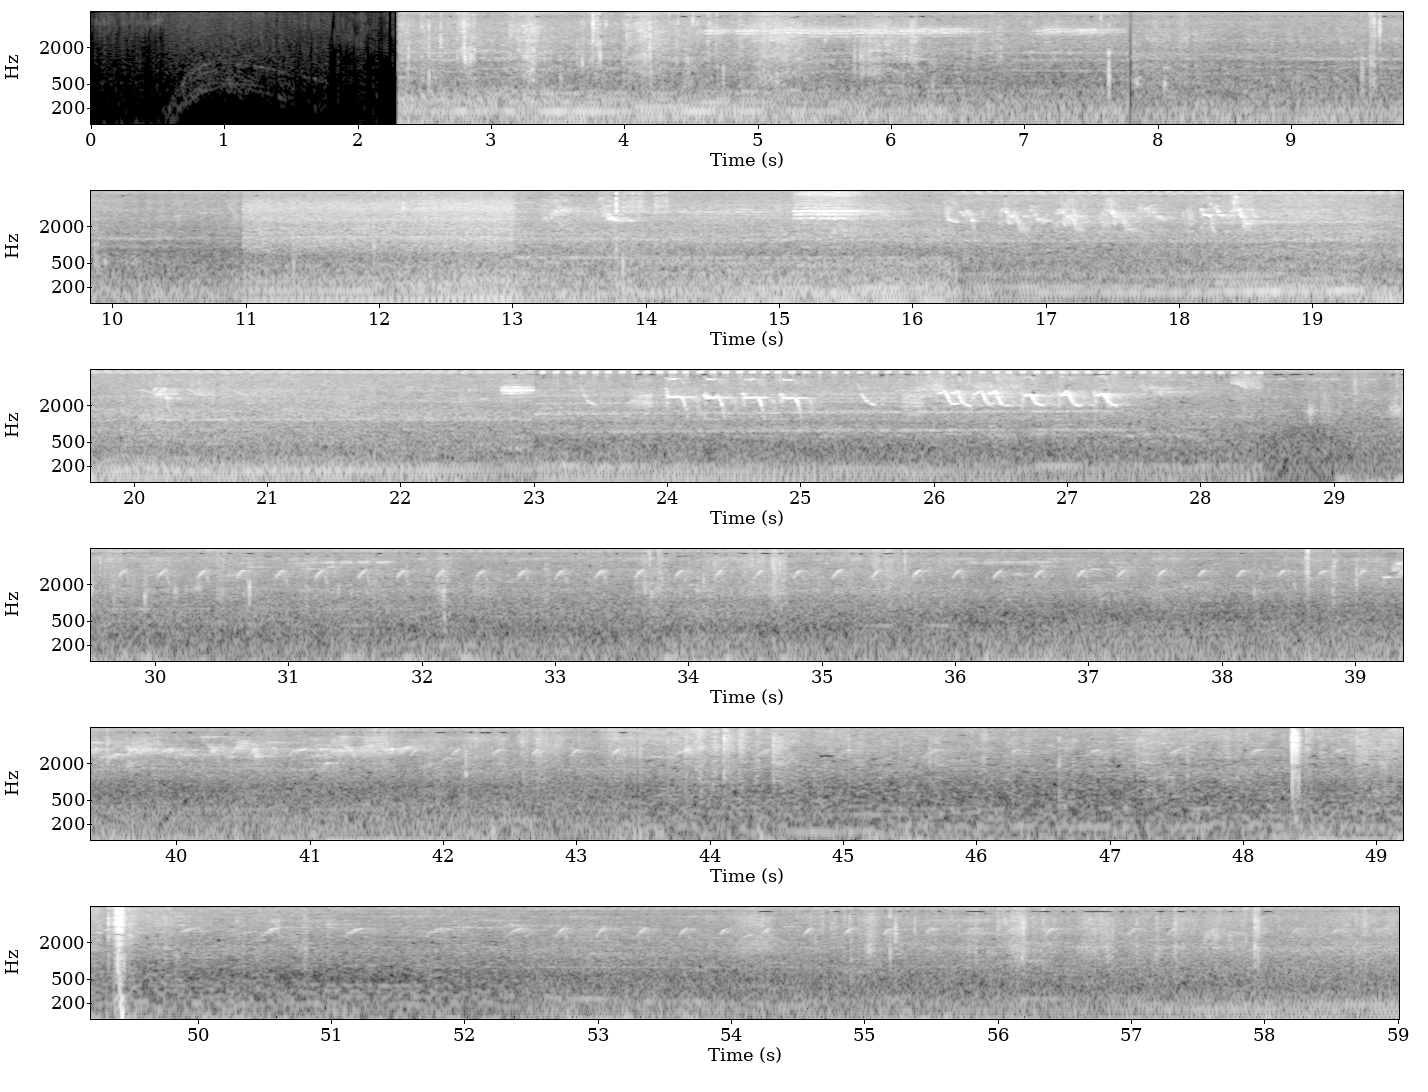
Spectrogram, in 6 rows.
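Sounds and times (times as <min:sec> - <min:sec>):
birds chirping: 0:12.3 - 0:59.0.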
